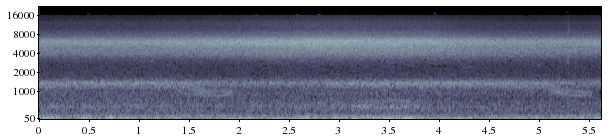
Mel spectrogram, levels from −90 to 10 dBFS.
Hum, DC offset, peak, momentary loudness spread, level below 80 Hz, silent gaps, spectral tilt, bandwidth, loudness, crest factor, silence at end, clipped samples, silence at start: none; under 0.1%; -2 dBFS; 6 LU; -32 dBFS; none; 0.5 dB/octave; 16.5 kHz; -15 LUFS; 16 dB; 0 s; under 0.1%; 0 s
